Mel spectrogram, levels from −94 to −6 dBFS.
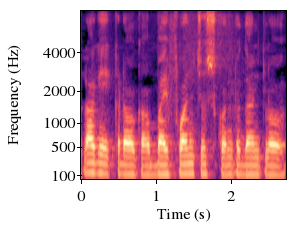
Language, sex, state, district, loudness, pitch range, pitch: Telugu, male, Andhra Pradesh, Sri Satya Sai, -16 LUFS, 115-120 Hz, 115 Hz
